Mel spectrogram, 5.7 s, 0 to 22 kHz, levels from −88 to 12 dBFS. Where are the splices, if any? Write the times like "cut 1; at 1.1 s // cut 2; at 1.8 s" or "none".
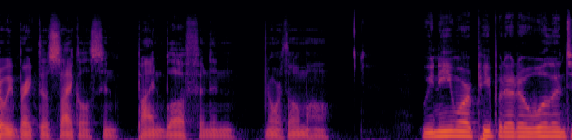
none

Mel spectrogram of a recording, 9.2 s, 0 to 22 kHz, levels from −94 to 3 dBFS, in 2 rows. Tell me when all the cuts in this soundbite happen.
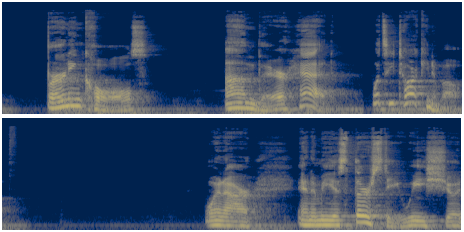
cut 1; at 3.6 s // cut 2; at 6.6 s

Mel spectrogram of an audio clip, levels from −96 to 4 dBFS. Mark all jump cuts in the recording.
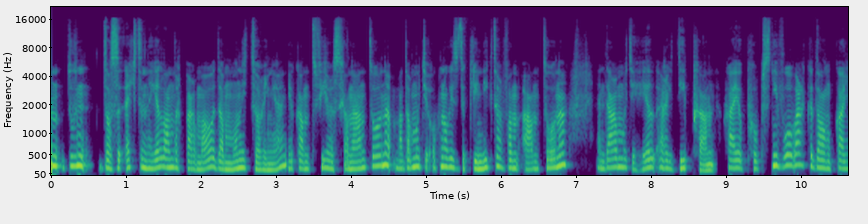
cut 1; at 3.1 s // cut 2; at 8.8 s

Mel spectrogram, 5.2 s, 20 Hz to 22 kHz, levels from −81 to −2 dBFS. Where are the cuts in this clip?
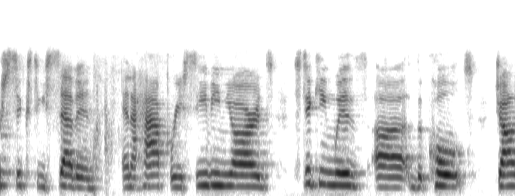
none

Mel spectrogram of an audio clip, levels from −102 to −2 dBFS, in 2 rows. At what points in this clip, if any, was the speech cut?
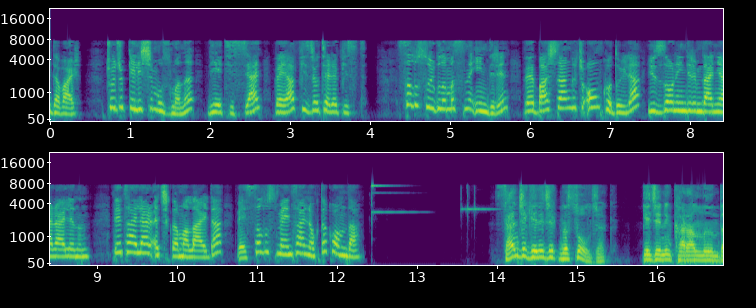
cut 1; at 4.2 s // cut 2; at 15.7 s

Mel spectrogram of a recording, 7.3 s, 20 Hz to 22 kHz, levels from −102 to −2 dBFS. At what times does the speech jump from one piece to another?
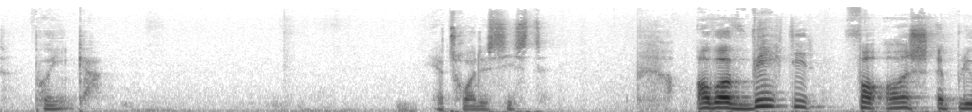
cut 1; at 3.1 s

